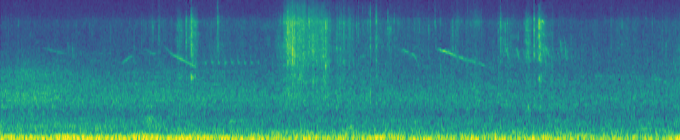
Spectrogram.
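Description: Quiet open-air ambience: a low steady rumble, a few brief high bird chirps that fall in pitch, and a short rustle about three seconds in.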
